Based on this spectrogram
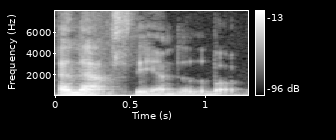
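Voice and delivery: quick soft whisper; whispered ending. Real, not acted. Closing the book.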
